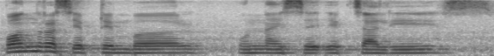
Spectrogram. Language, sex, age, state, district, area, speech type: Nepali, male, 18-30, West Bengal, Darjeeling, rural, spontaneous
